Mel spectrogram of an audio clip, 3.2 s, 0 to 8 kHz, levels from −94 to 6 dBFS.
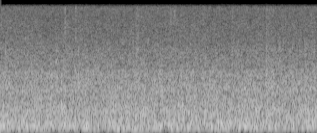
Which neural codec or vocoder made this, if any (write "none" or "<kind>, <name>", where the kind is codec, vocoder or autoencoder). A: none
